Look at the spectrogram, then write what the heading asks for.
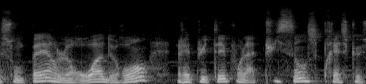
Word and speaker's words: Rohan: Alors oui, je dis tantôt Rohan, tantôt Rohan. Durant ma lecture, je pensais Rohan dans ma tête, mais je sais maintenant que ça se prononce Rohan quand on suit les règles définies par Tolkien.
